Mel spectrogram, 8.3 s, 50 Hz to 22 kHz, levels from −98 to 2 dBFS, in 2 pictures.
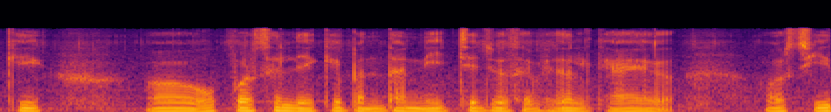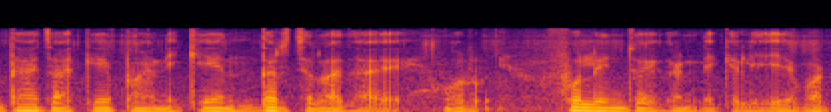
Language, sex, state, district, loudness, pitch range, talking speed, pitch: Hindi, male, Uttar Pradesh, Muzaffarnagar, -20 LUFS, 95-100 Hz, 190 wpm, 95 Hz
